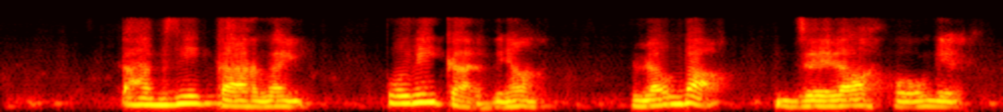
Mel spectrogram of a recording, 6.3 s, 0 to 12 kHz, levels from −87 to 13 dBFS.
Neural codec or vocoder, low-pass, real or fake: codec, 16 kHz, 1 kbps, FreqCodec, smaller model; 7.2 kHz; fake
